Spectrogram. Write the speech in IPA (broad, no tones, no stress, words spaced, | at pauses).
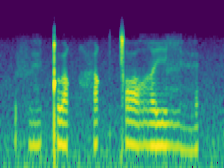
fɛ̤ǃʊqhəq ǀɔʁiɮɛ̤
